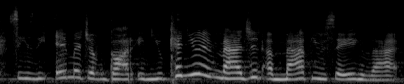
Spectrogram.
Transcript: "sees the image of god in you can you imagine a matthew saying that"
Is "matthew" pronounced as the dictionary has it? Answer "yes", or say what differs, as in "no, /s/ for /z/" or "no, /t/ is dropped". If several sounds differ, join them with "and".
yes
